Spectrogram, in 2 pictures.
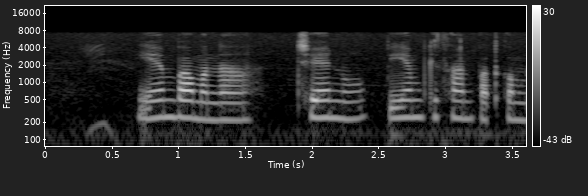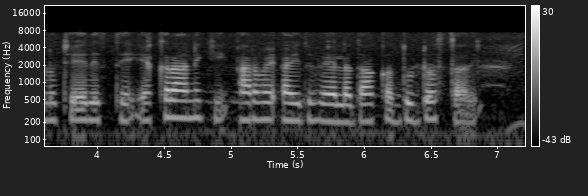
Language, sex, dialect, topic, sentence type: Telugu, female, Southern, agriculture, statement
